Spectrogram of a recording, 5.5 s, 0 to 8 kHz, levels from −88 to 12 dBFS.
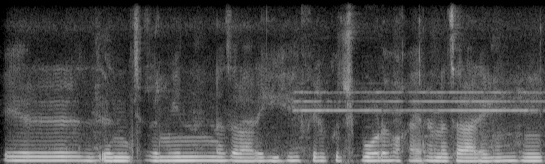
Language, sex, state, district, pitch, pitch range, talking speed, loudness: Hindi, female, Haryana, Rohtak, 185 Hz, 175-190 Hz, 165 wpm, -16 LUFS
